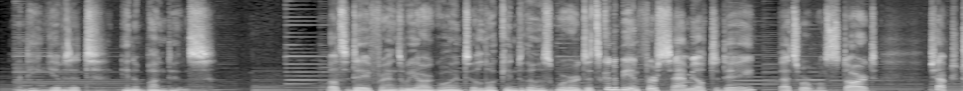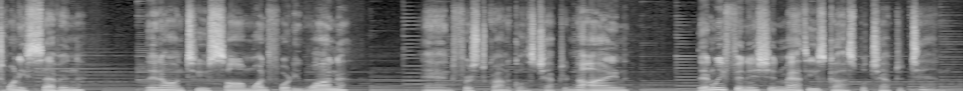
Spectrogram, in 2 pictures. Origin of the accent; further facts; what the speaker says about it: Philippines; now in Cambodia; I'm a Filipino missionary living in Cambodia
